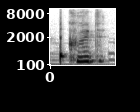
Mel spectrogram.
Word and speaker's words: could: hard pedestrian okay would I guess you don't say the L could yeah okay country country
